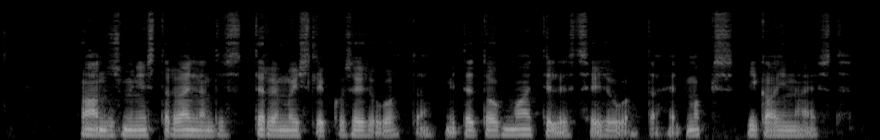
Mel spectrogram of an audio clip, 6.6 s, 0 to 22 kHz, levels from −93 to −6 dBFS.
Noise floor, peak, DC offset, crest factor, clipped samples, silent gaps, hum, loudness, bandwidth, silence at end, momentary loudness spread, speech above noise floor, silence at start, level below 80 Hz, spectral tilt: -87 dBFS; -26 dBFS; under 0.1%; 20 dB; under 0.1%; none; none; -46 LUFS; 16.5 kHz; 0.4 s; 9 LU; 41 dB; 0.6 s; -80 dBFS; -6.5 dB/octave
